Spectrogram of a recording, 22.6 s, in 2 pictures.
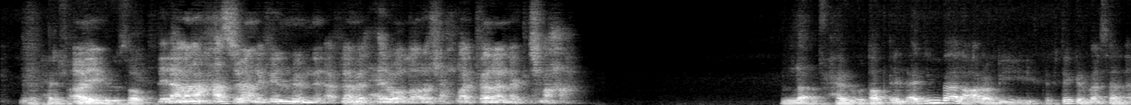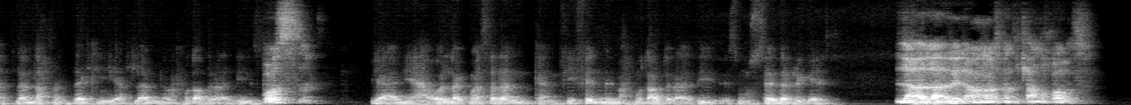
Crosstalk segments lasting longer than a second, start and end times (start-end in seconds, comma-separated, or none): none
